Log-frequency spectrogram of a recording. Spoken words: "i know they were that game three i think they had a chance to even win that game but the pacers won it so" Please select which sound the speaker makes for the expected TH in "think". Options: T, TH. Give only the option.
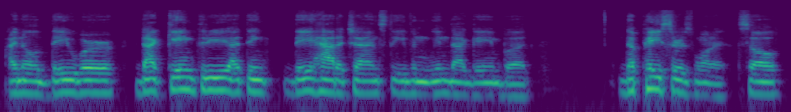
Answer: TH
